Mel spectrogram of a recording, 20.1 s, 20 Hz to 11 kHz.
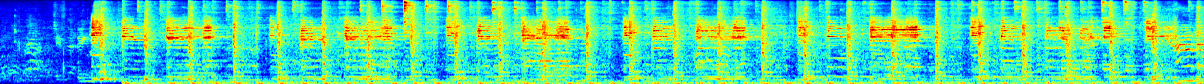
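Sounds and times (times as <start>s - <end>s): electric guitars: 1.4s - 20.0s
bass guitar: 1.5s - 20.0s
drum kit beat: 1.5s - 20.0s.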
